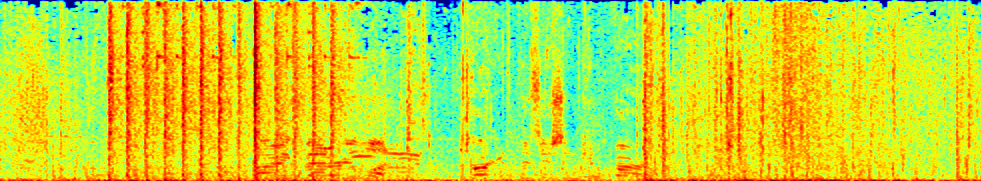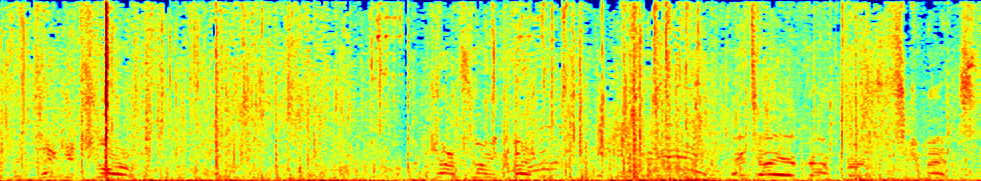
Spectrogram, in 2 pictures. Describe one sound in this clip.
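Explosions rumble and boom nearby.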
